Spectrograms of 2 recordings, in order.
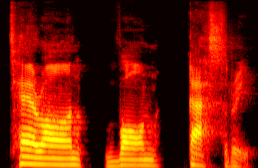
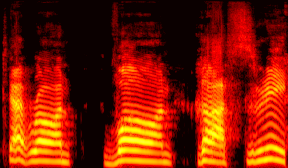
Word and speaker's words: Tehran Von Ghasri: And that is the one and only Tehran Von Ghasri. Did I do you justice in terms of the You did it pronunciation?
